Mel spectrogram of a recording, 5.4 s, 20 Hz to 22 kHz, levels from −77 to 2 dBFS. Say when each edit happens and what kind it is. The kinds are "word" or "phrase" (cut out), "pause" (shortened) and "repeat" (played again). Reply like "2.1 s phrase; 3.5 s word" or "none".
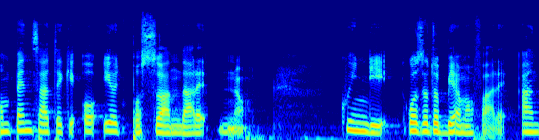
1.2 s phrase; 2.1 s word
